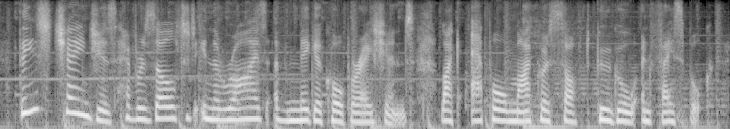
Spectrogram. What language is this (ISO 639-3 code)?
eng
